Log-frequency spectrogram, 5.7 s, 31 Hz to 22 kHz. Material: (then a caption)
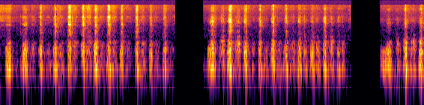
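Cardboard. The edge of a metal coin scratches the top panels of a new, thin cardboard paper lottery scratch card. It makes quick, rasping scrape strokes in three bursts separated by short silences. The sound is dry and papery, centered in the low-mids around 300 Hz, with little deep bass.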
